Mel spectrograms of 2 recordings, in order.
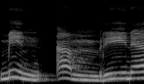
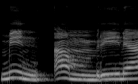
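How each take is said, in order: No difference in how they are said.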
